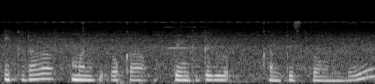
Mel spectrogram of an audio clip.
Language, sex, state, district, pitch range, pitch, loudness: Telugu, female, Andhra Pradesh, Annamaya, 195-220 Hz, 200 Hz, -18 LUFS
